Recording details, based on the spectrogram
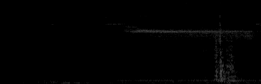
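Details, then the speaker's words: Old M2336 cheap turntable being cleaned, plugged in with case open, left speaker connected; quiet hiss then steady piercing high whistle that persists, lessening slightly after each contact cleaning; noisy signal path suspected, not confirmed. "Nope, it's still mad at me. Yep, still very much mad at me."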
